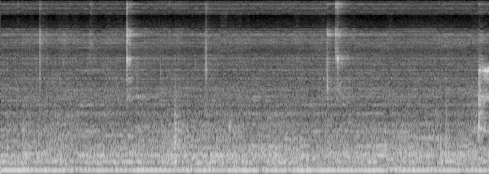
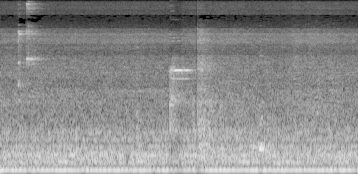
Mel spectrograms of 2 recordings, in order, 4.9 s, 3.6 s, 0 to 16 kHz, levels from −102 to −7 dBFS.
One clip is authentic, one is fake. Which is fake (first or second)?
first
